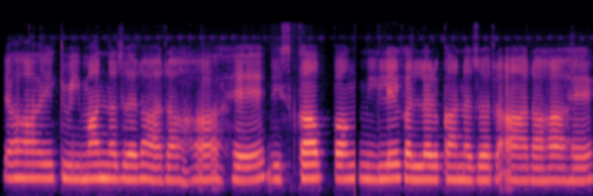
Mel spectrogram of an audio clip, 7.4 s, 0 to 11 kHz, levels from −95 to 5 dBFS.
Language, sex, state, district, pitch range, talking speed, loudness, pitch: Hindi, female, Maharashtra, Nagpur, 185-205 Hz, 135 wpm, -25 LUFS, 195 Hz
